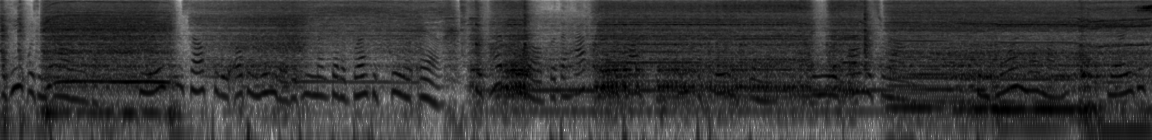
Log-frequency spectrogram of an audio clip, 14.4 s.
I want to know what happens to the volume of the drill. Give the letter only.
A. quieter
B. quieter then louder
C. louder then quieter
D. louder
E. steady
B.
